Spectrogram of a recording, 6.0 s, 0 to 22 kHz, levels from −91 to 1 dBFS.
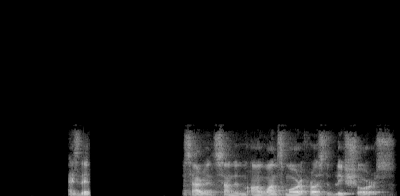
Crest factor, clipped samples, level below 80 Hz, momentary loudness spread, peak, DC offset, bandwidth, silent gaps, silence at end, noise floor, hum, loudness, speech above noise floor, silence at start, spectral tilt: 22 dB; under 0.1%; -62 dBFS; 11 LU; -4 dBFS; under 0.1%; 7.8 kHz; 1.36-2.71 s; 0.15 s; under -90 dBFS; none; -23 LUFS; over 67 dB; 1 s; -4.5 dB/octave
